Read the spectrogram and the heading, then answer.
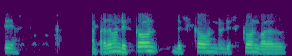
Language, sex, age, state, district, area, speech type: Sanskrit, male, 18-30, Kerala, Thiruvananthapuram, urban, conversation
